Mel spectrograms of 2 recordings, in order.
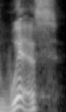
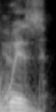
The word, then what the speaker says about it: Whis: him in his visions beerus and his attendant whis am I saying that correctly yeah or is a wiz with whis that's the way I would yeah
